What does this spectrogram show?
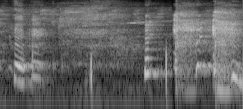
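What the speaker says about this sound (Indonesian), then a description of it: "Ya, batuk aku" Someone coughs a few times in short bursts, mixed with light voices and a faint background hum.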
